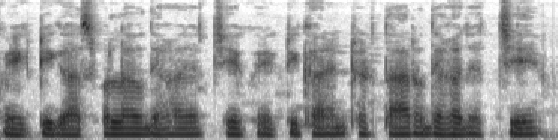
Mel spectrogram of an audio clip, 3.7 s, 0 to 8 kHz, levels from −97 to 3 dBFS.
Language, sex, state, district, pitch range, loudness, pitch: Bengali, male, Assam, Hailakandi, 125-130 Hz, -16 LUFS, 130 Hz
